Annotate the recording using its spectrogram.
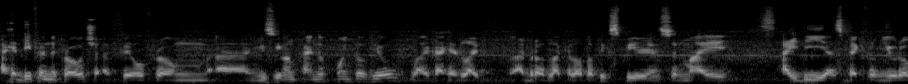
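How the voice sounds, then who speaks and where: A man talks at a moderate pace. There is noticeable noise in the background. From Poland. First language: Polish. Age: 30s. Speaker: head brewer. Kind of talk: interview. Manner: halting, with many fillers.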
